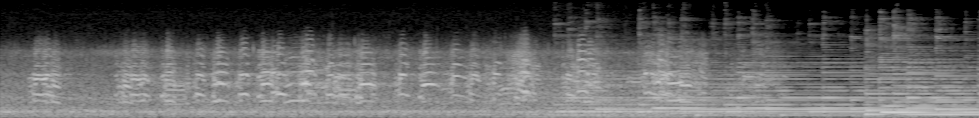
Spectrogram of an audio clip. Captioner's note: geese honking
